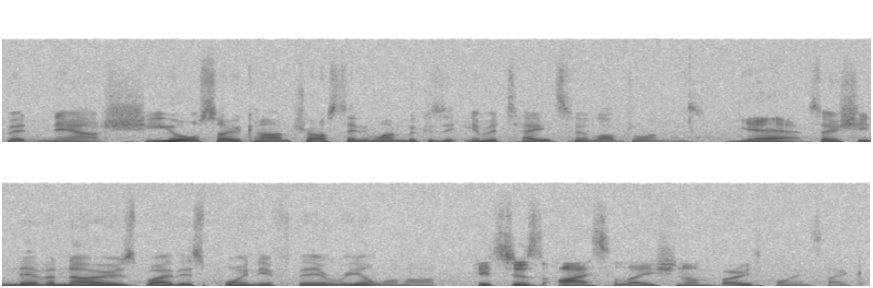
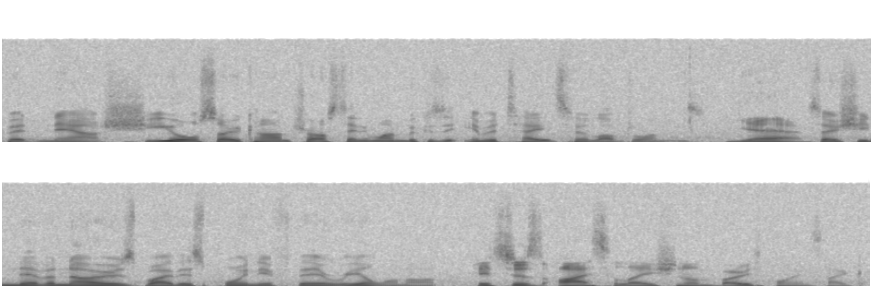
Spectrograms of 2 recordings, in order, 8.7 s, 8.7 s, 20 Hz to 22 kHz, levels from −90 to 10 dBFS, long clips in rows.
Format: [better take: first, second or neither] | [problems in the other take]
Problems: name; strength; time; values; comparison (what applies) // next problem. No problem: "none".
neither | hiss; noticeable; throughout; 15 dB below the speech; the same in both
